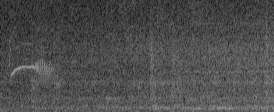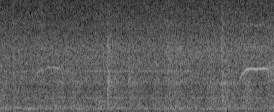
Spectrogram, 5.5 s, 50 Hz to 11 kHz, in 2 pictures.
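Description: Hakone Tozan Railway 100-series electric car no. 108 approaching on the rails, a low wheel-and-running-gear rumble that grows slowly louder as it nears.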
